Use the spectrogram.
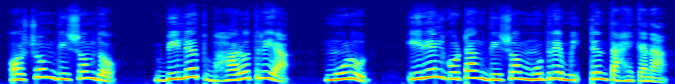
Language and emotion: Santali, neutral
